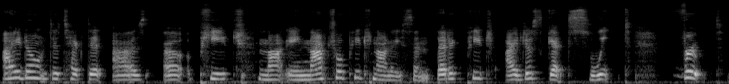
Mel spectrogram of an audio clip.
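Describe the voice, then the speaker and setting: A woman chatting casually to camera as a review host, excited and gushing, speaking with a slightly swollen mouth after having wisdom teeth out. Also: a little high, measured pace. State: recovering from wisdom teeth removal, mouth swollen on one side. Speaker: fragrance review channel host.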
